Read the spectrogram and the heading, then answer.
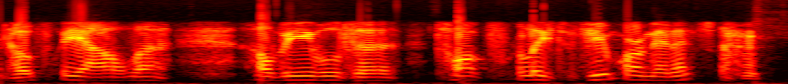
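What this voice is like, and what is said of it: Hoarse voice from laryngitis. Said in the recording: “You have a little laryngitis?... A little laryngitis. It's better than it was yesterday, so I just sound a little weird.”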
